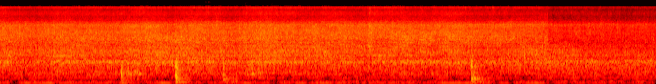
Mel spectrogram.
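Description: Steady, hissing sizzle of garlic and chicken frying in a pan, with a few clicks of a utensil stirring; continuous and fairly close, no voices.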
